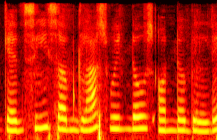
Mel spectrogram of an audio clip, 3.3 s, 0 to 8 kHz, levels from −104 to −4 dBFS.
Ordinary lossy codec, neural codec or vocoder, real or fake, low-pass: AAC, 32 kbps; vocoder, 44.1 kHz, 128 mel bands, Pupu-Vocoder; fake; 7.2 kHz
